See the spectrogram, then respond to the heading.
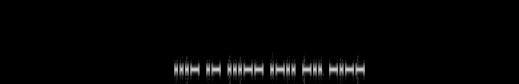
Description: Morse code, heard as a keyed tone, about 46 wpm, 700 Hz. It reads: VA3LDY
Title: DXCC-100 Call Signs - 6 Characters - 45wpm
